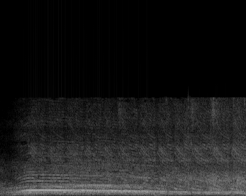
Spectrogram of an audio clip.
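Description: Rap-battle crowd reacting with a long drawn-out 'ooh', one voice standing out as a held note whose pitch slides slowly down, over a dense hubbub of many voices.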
